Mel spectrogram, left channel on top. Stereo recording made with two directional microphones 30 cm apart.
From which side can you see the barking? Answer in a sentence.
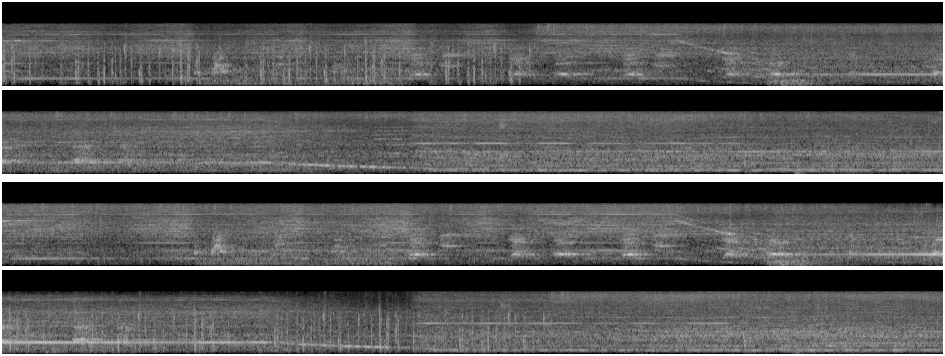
You can hear the barking on the right.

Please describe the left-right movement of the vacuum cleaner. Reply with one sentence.
You can hear the vacuum cleaner go left and come back.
